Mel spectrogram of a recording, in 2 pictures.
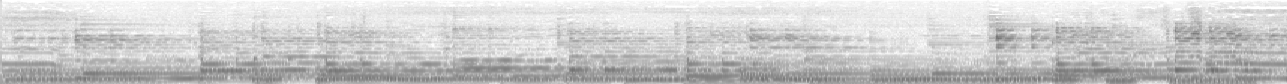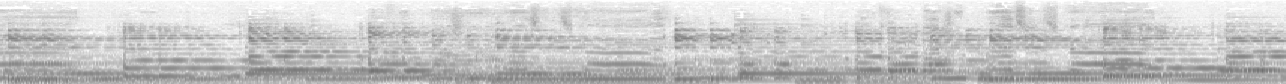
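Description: Live worship band playing held chords on acoustic and electric guitars, bass and keyboard.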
